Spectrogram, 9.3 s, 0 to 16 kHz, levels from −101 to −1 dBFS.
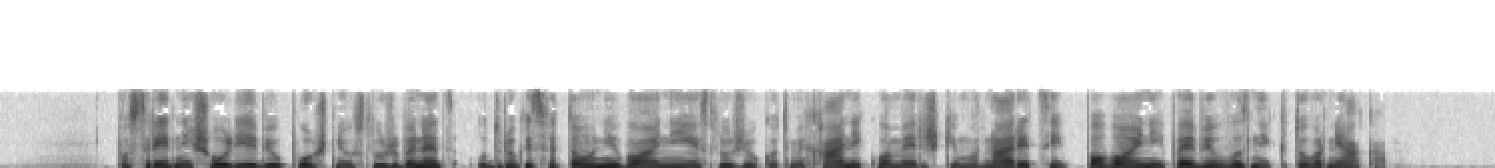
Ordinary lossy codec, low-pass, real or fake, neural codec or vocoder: MP3, 48 kbps; 7.2 kHz; real; none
